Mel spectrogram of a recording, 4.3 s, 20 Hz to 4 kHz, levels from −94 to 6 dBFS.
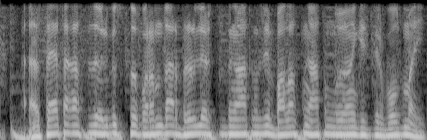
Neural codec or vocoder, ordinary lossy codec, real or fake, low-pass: none; none; real; 3.6 kHz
